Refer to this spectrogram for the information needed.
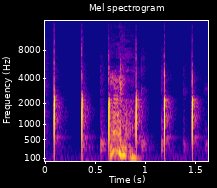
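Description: A small round of applause: about six sharp, evenly spaced hand claps in a steady rhythm, with a brief voiced cheer rising in the middle.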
